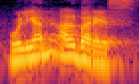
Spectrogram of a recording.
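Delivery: Julian Alvarez as hoo-lee-AHN AL-ba-res in one breath; Spanish pronunciation. Shown as a demonstration. Teacher says the full name smoothly, the Spanish way. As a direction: Julian with h and last-syllable stress, Alvarez with b and s. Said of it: "is pronounced".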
